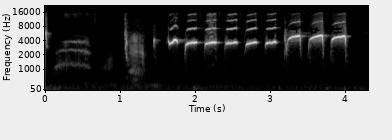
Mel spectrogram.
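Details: Scaly-breasted munia, a persistent singer with three song variations, its song said to include sparrow, red siskin and canary imitations. Soft wavering notes lead into about ten clear, high whistled notes repeated evenly, the last ones rising and slurred.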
